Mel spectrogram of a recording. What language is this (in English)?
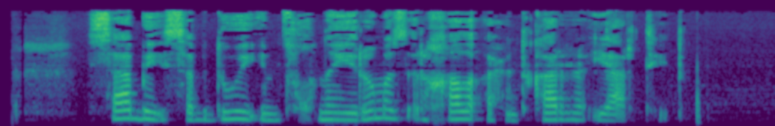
Abkhazian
